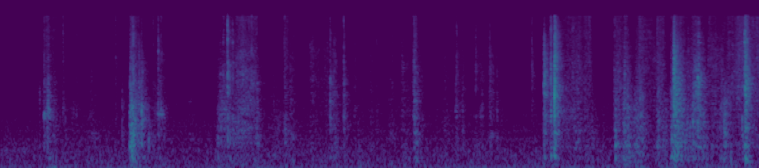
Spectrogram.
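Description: Faint handling noises on a table: plastic spray bottles set down with light knocks, then sheets of paper rustling and being shuffled in a quicker run of rustles near the end.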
